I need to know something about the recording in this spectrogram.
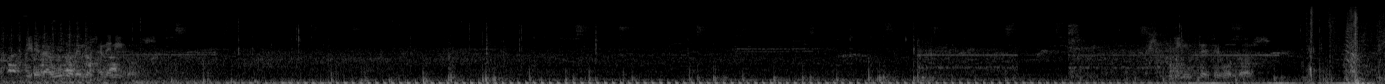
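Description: Footsteps thud quickly and steadily on a hard floor.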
